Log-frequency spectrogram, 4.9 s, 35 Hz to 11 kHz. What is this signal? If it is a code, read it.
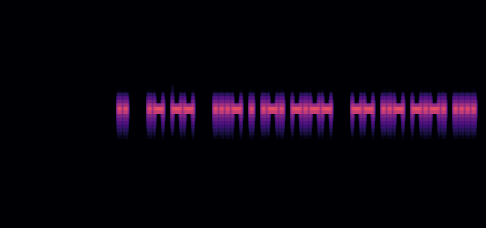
Morse code, heard as a keyed tone, about 37 wpm, 700 Hz. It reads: I AM VERY MUCH
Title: Sentences from Top 1000 Words - Review Part 6 - 40wpm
